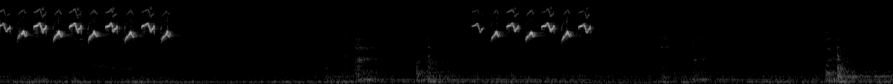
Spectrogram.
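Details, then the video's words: Cinereous tit, known locally as gelatik batu, delivering two bursts of high, rapid chirping phrases, each about one and a half seconds long, separated by a few seconds of quiet with faint knocks and rustles. "Awas Gelatik Batu anda Ikut Gacor"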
